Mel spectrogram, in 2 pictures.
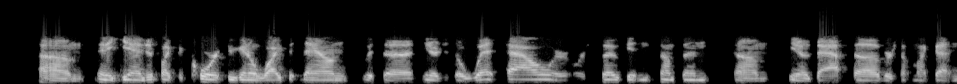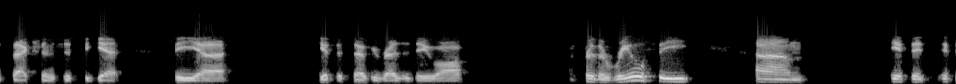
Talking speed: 170 wpm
